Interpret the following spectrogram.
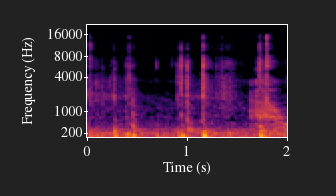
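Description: Plastic tortilla bag being handled, giving a few irregular crinkles and clicks.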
